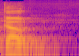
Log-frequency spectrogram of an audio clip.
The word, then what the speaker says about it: Godin: got to evolve Seth Godin Godin I never know how to say his name what does it gotta go Godin thank you said on his blog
